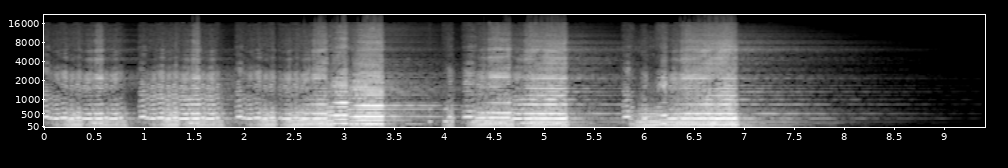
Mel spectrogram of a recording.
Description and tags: Playing The Double Bass Vibrato Style in FL Studio.
Smooth,Bassy,Soft,Hype,Dreamy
